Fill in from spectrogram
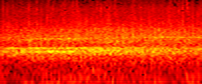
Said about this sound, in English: Can we have a big, big round of applause and thank you to everyone at the Roundhouse?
